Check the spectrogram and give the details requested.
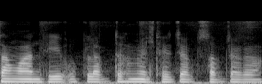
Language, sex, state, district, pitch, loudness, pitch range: Chhattisgarhi, male, Chhattisgarh, Rajnandgaon, 120 Hz, -17 LUFS, 115-125 Hz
